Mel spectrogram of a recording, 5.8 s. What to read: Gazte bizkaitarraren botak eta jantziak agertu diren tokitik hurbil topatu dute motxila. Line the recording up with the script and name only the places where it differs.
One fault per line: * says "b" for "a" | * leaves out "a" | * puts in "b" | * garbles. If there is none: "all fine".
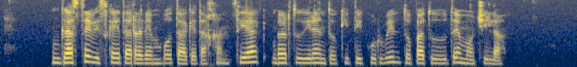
all fine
